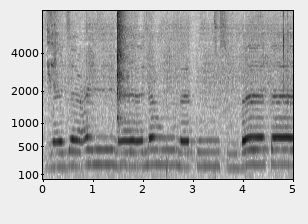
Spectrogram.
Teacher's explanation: Uj kena kurangkan angin. Sebab jim bukan huruf mahmusah.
